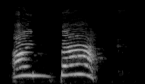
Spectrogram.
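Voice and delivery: high, loud announcement; bear is back. Acted. Bear announcing his return, high loud voice. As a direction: call out proudly.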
